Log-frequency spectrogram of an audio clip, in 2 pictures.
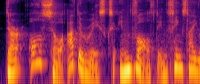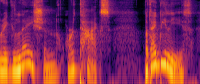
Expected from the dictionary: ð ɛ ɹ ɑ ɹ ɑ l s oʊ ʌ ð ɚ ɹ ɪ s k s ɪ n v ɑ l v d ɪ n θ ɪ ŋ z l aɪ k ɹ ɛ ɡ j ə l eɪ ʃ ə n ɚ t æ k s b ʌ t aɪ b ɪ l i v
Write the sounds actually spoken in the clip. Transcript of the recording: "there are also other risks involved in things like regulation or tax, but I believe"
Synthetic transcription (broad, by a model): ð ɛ ɹ ɑ ɹ ɑ l s oʊ ʌ ð ɚ ɹ ɪ s k s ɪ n v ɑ l v d ɪ n θ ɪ ŋ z l aɪ k ɹ ɛ ɡ j ə l eɪ ʃ ə n ɚ t æ k s b ʌ t aɪ b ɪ l i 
